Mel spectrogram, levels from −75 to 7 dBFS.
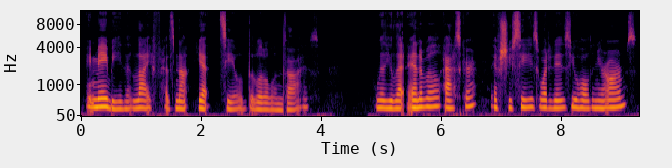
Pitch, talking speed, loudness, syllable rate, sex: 210 Hz, 195 wpm, -19 LUFS, 4.6 syllables/s, female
